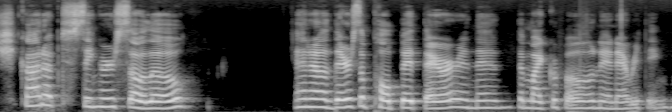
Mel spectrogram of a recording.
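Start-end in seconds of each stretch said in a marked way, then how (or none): 0.0-2.0 voice getting emotional, high, emotion rising. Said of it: "I'm getting emotional".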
